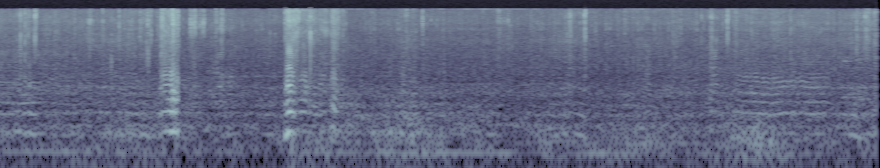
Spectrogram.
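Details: Honey bees working inside an opened hive on a fine, sunny day, with the microphone slid down into the hive: a steady low hum with a few louder, sharper buzzes as single bees pass close, plus a faint rustle of bees moving.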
